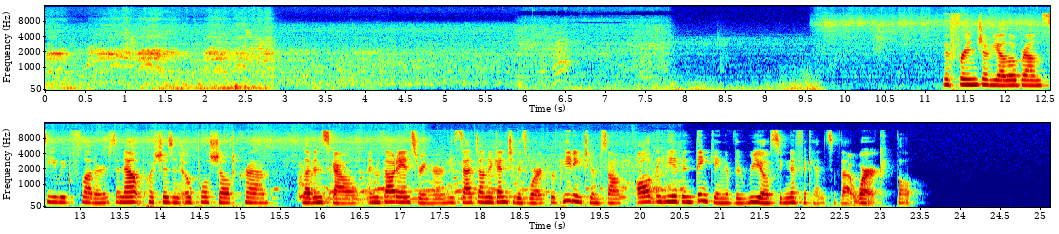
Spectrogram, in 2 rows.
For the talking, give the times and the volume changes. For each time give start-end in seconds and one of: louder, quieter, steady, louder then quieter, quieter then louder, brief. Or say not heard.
11.2-23.4 steady.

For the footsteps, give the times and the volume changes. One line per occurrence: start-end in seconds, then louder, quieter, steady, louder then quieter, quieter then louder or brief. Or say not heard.
not heard.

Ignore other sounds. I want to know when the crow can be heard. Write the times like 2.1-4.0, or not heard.
0.0-4.2.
